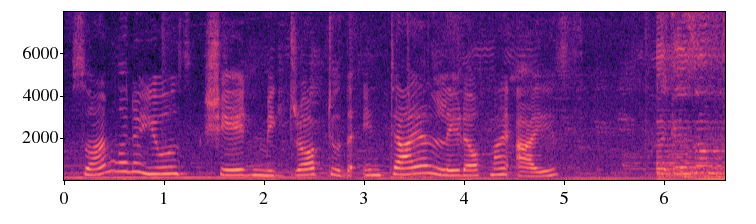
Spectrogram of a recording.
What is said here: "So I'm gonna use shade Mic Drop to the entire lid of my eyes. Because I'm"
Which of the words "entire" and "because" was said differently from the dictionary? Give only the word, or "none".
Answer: because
